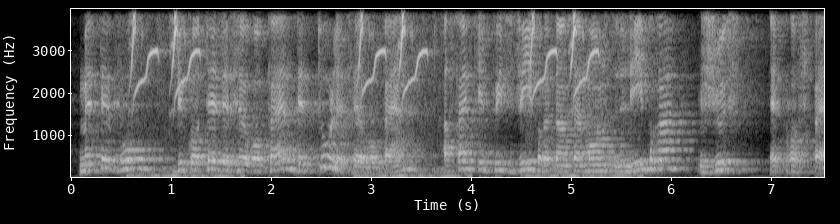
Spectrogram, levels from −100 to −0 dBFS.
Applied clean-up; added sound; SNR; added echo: none; Chirp, tweet; -1 dB; reverberation time 0.9 s.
